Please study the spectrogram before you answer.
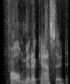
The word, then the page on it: fulminic acid: American English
